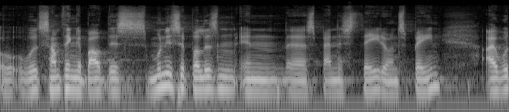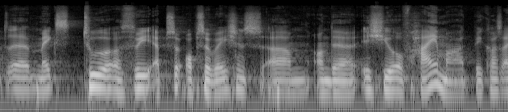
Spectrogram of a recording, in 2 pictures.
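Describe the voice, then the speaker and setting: A man with a German accent, medium in pitch, at a moderate pace with fairly even intonation and hardly any pauses, in a very clean recording with a silent background. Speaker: author and political scientist. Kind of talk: panel discussion. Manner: halting, many fillers.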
